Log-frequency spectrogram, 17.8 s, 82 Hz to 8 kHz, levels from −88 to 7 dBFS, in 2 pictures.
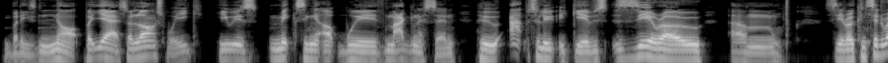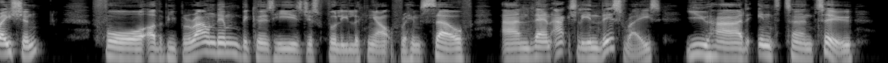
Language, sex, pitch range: English, male, 100-135 Hz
